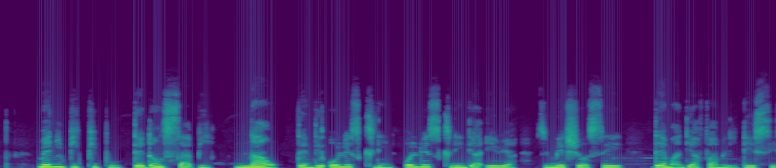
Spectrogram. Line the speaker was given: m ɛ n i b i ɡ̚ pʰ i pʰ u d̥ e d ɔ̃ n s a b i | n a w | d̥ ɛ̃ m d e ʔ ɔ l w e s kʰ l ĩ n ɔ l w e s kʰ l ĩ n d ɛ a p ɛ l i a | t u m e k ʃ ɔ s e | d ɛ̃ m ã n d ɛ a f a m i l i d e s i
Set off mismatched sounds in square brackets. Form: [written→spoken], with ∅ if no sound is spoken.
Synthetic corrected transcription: m ɛ n i b i ɡ̚ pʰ i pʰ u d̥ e d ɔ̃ n s a b i | n a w | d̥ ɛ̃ m d e ʔ ɔ l w e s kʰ l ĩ n ɔ l w e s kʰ l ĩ n d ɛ a [p→ʔ] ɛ [l→ɹ] i a | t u m e k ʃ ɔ s e | d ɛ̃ m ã n d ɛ a f a m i l i d e s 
